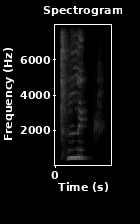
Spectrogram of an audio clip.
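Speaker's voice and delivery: high, loud click sound; camera click. Acted. Imitating a camera taking the photo, high click. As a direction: snap it like a shutter.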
